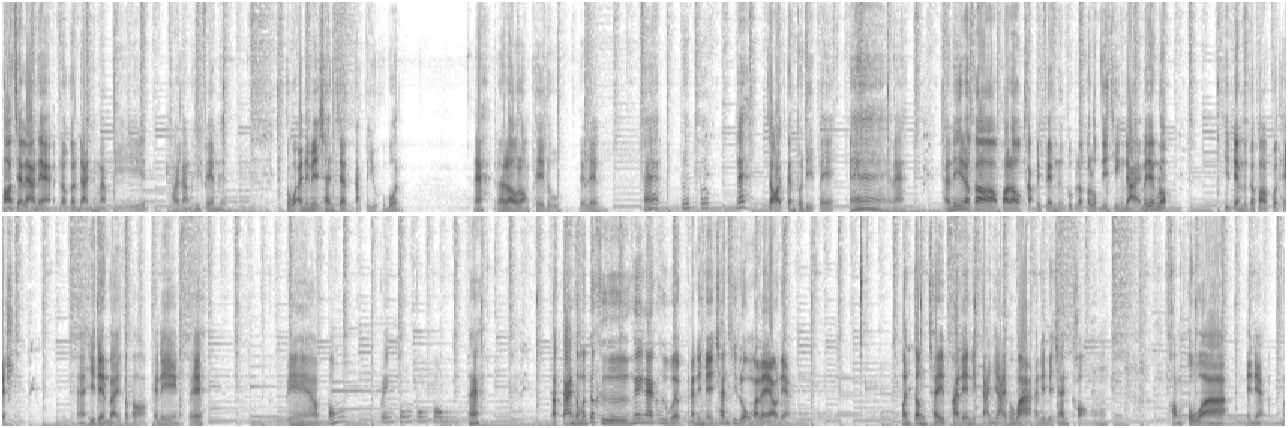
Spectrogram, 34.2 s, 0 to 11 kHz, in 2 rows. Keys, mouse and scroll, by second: 0.1 scroll down 1, 1.1-3.2 drag, 4.3 click, 6.2 click, 7.5 click, 8.0-10.5 scroll up 2, 11.1 click, 11.9 click, 14.7 click, 17.3 h, 18.6-19.5 scroll down 2, 19.8 click, 23.6 click, 24.0-25.0 scroll up 3, 25.2-25.6 shift+middle drag, 32.5 click.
